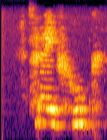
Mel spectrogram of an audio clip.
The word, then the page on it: writing corner: British English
